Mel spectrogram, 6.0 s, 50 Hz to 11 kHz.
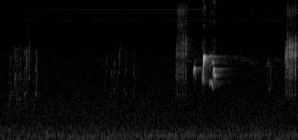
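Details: Captive Cream-vented bulbul used as a decoy bird, 11 July 2021, giving a few short bubbly, slurred whistled phrases around the middle pitch range, with brief scratchy notes before and after and a faint high hiss throughout.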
